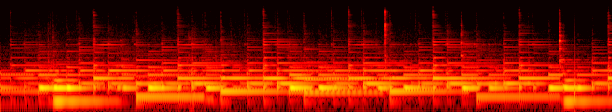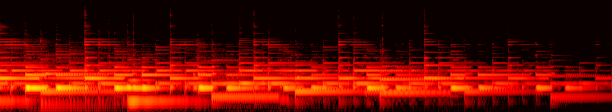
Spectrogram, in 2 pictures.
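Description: Solo acoustic guitar music: plucked notes ringing over low bass notes, slowly getting quieter toward the end.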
